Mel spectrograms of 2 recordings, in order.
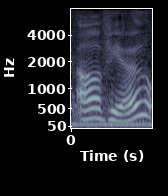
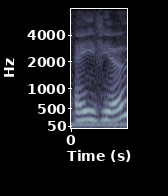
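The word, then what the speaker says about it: Avio: by the Italian company our view or AV o depending on your pronunciation at their plant in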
